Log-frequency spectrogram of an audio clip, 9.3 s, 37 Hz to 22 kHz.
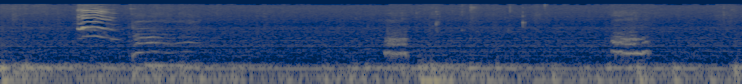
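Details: Tabby mother Gaia with her kittens born March 14, 2017, indoors at bedtime; a single high kitten mew near one second, then lower soft mews and short chirps spread through the clip over a steady low hum.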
